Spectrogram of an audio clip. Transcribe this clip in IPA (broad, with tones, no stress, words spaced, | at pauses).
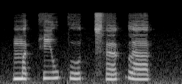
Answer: mɐ˨˥k̚hiː˨˧wkuː˨˥t̚t͡sʰœː˨˥k̚ lɐ˧k̚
